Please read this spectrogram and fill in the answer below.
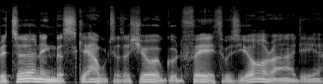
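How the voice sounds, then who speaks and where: A man's put-on character voice, gruff and growling, very deep and low, at a moderate pace with ordinary pitch variation, on a very clean recording with a silent background. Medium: read story.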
